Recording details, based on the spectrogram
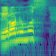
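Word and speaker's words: Ἱερώνυμος: وإيرونيموس ده النطق الصحيح لجيروم، زي ما المفروض جيسوس أصلها إيسوس، إيرونيموس قلبوها جيروم، يعني ليها علاقة بانتقال الاسم ما بين اللغات واللهجات، لكن هو المفروض اسمه إيرونيموس، اللي هو جيروم أحد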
